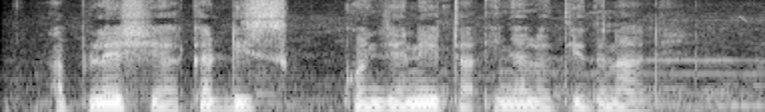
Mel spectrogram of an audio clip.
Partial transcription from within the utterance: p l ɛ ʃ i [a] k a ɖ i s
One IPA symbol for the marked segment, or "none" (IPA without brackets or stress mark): a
